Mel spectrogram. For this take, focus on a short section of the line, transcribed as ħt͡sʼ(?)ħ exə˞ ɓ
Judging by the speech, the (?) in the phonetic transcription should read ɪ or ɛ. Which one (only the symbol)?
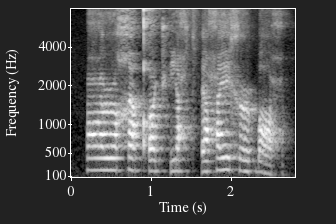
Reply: ɛ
